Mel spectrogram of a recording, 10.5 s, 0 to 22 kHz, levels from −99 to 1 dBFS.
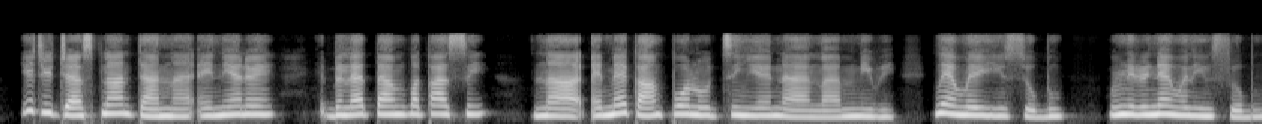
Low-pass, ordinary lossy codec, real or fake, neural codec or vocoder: none; none; fake; codec, 16 kHz, 0.5 kbps, FunCodec, trained on LibriTTS, 25 frames a second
